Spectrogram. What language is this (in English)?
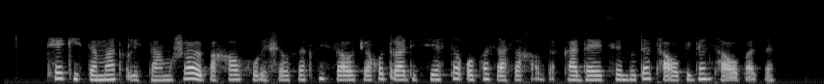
Georgian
